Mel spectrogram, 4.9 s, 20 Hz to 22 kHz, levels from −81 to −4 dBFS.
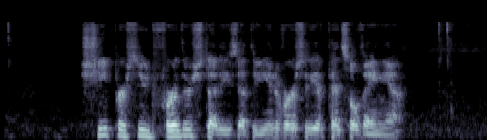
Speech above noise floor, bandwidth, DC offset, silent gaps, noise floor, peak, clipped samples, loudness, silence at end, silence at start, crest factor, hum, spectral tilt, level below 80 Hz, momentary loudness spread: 41 dB; 11.5 kHz; under 0.1%; none; -68 dBFS; -8 dBFS; under 0.1%; -27 LUFS; 0.85 s; 0.8 s; 20 dB; none; -5 dB/octave; -70 dBFS; 17 LU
